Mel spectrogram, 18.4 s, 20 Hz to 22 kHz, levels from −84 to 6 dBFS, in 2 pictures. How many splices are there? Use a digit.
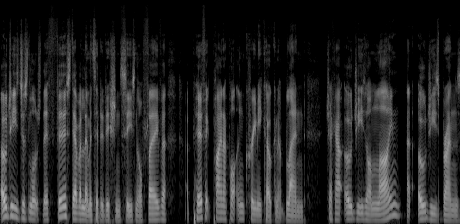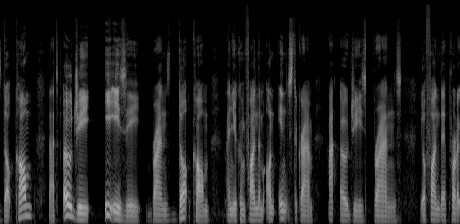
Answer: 1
